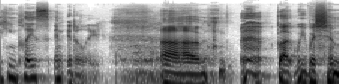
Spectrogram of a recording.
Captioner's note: laughter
